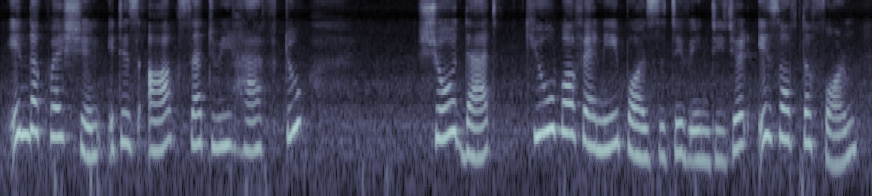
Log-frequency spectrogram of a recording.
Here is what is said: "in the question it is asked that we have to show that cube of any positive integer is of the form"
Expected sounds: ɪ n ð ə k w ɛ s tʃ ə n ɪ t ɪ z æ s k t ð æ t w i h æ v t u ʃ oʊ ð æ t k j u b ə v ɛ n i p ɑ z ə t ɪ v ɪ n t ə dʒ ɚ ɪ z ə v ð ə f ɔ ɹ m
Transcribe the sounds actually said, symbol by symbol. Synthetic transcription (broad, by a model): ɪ n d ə k w ɛ s tʃ ə n ɪ t ɪ z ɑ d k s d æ t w i h æ v t u ʃ oʊ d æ t k j u b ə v ɛ n i p ɑ z ə t ɪ v ɪ n t ə dʒ ɚ ɪ z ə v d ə f ɔ ɹ m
